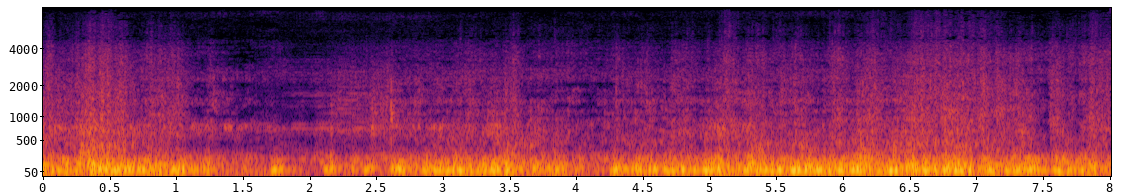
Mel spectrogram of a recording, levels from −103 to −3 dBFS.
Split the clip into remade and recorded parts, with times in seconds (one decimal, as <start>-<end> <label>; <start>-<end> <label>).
0.0-1.6 recorded; 1.6-2.6 remade; 2.6-8.0 recorded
